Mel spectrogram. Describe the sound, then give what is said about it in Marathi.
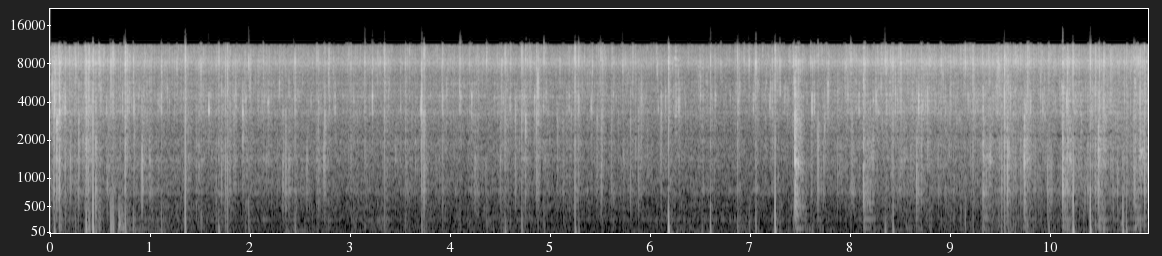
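Onion and mustard seeds sauté in hot oil in a pan over a low-to-medium flame. The sizzle is constant, dense and hissing, with many sharp pops and crackles scattered through it. “1 कांदा परतून घेऊ। Flame low to medium वर ठेवायची आहे।”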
